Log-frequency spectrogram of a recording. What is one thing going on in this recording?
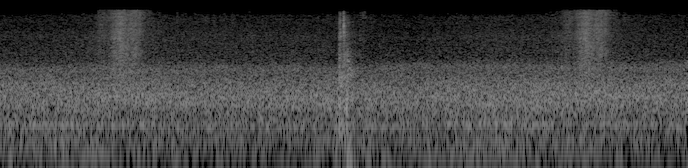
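Footsteps tread softly across a hard floor.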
